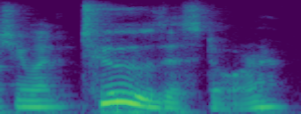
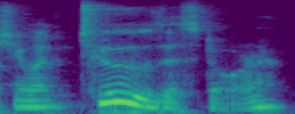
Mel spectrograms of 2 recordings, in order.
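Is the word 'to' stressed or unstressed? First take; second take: stressed; stressed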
